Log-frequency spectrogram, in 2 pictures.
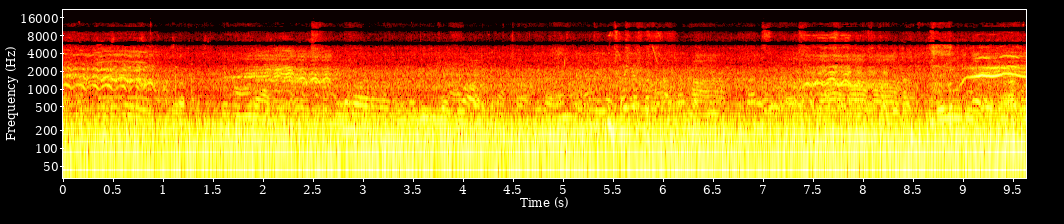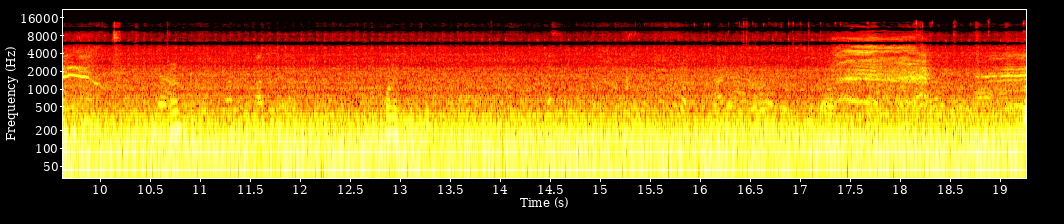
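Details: Horse, billed as the world's most powerful, at a crowded 2024 fair, giving several short whinnies with arching, wavering harmonics amid constant crowd chatter, a loudspeaker voice, music and low rumbling noise.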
